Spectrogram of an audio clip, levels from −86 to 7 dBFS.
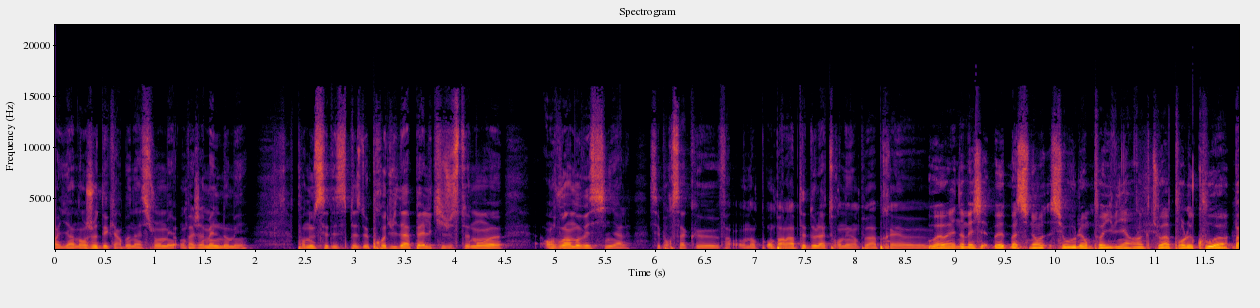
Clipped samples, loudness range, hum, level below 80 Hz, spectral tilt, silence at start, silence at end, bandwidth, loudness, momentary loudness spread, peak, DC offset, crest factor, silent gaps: under 0.1%; 6 LU; none; -50 dBFS; -6 dB/octave; 0 s; 0 s; 15.5 kHz; -21 LUFS; 12 LU; -4 dBFS; under 0.1%; 16 dB; none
